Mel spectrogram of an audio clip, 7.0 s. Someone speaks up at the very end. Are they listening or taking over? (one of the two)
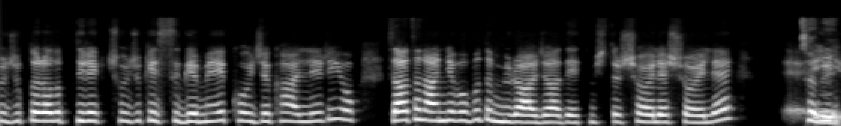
listening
